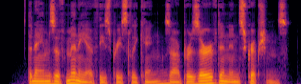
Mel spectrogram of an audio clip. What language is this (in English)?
English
